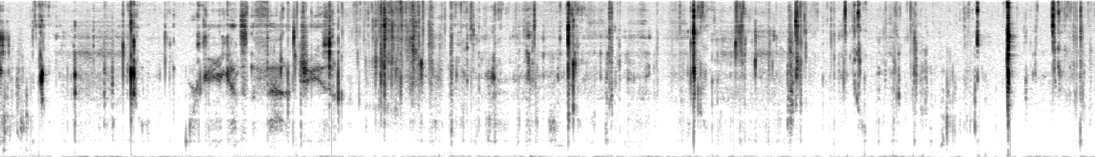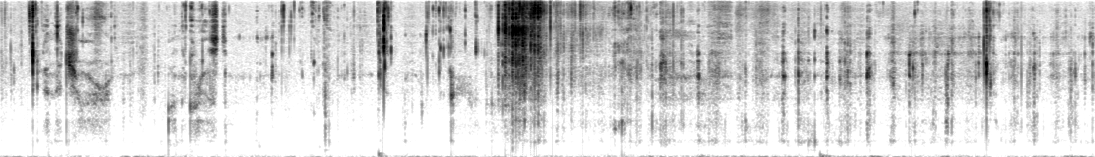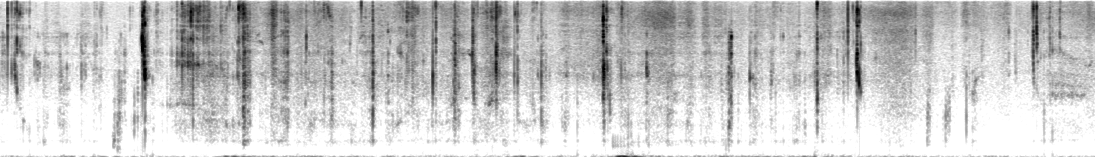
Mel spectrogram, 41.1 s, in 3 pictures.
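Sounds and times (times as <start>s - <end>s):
wet crackly chewing: 0.0s - 14.3s, 15.1s - 41.0s
loud bread crunches: 4.3s - 11.8s, 18.4s - 39.5s.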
